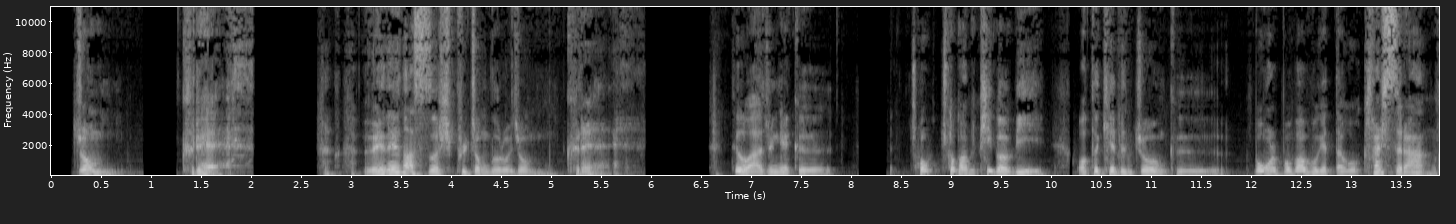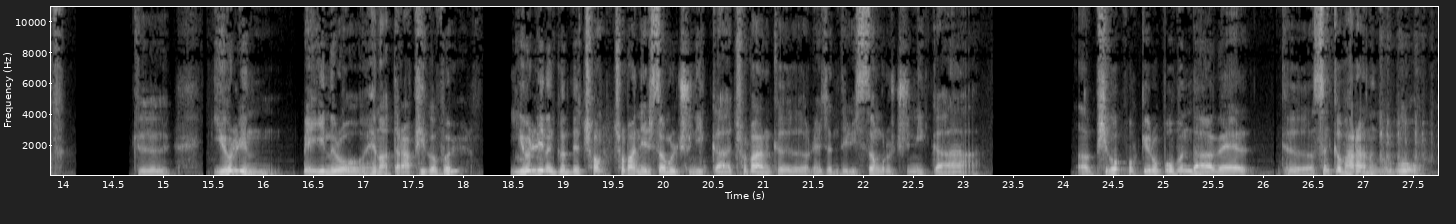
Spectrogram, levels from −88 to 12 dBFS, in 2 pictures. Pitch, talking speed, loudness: 95 Hz, 225 characters per minute, -19 LUFS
